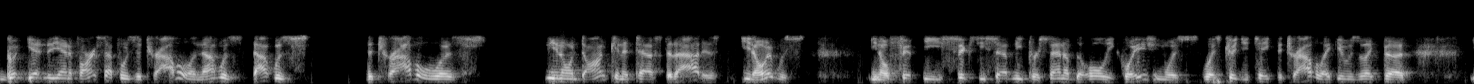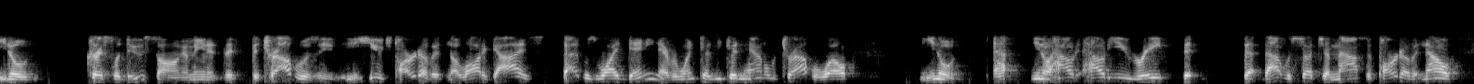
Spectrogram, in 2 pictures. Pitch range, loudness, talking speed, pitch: 125-165 Hz, -19 LUFS, 220 wpm, 140 Hz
